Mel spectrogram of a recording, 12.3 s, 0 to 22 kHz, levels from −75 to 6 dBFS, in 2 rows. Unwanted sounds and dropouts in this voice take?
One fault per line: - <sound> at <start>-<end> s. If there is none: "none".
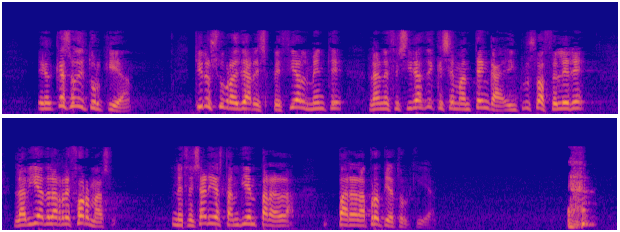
- laugh at 11.8-12.1 s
